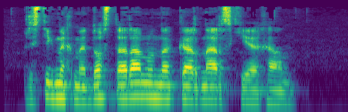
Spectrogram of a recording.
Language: Bulgarian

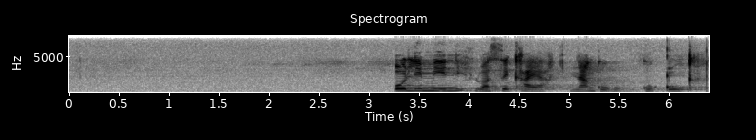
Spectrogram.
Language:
Zulu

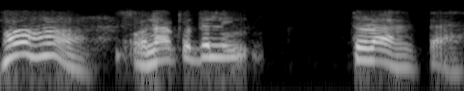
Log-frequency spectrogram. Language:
Santali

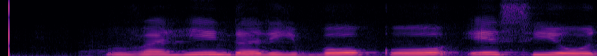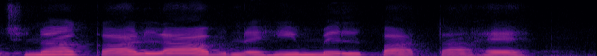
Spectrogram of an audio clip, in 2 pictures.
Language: Hindi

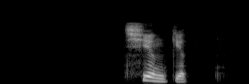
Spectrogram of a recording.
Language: Min Nan Chinese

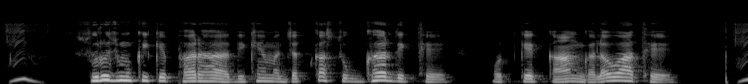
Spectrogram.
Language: Chhattisgarhi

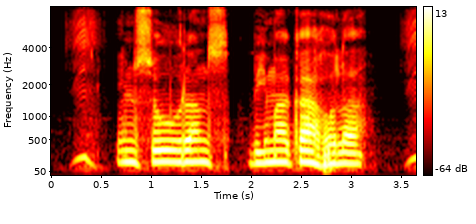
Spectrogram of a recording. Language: Bhojpuri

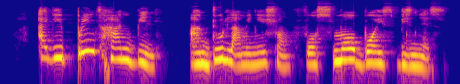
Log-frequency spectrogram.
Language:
Nigerian Pidgin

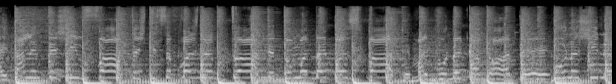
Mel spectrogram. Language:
Romanian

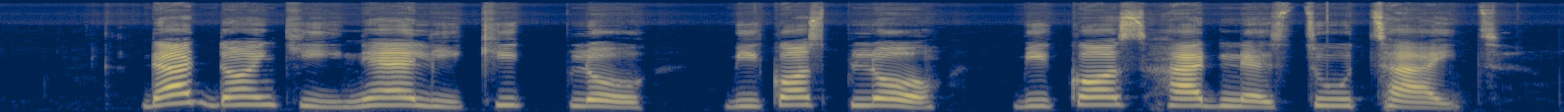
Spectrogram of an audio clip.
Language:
Nigerian Pidgin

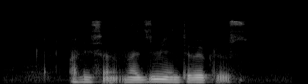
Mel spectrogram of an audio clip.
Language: Russian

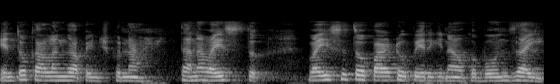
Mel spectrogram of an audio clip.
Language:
Telugu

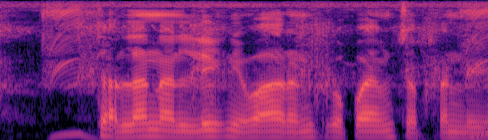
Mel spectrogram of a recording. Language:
Telugu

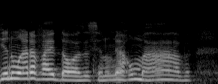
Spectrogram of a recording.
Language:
Portuguese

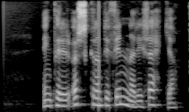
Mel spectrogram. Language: Icelandic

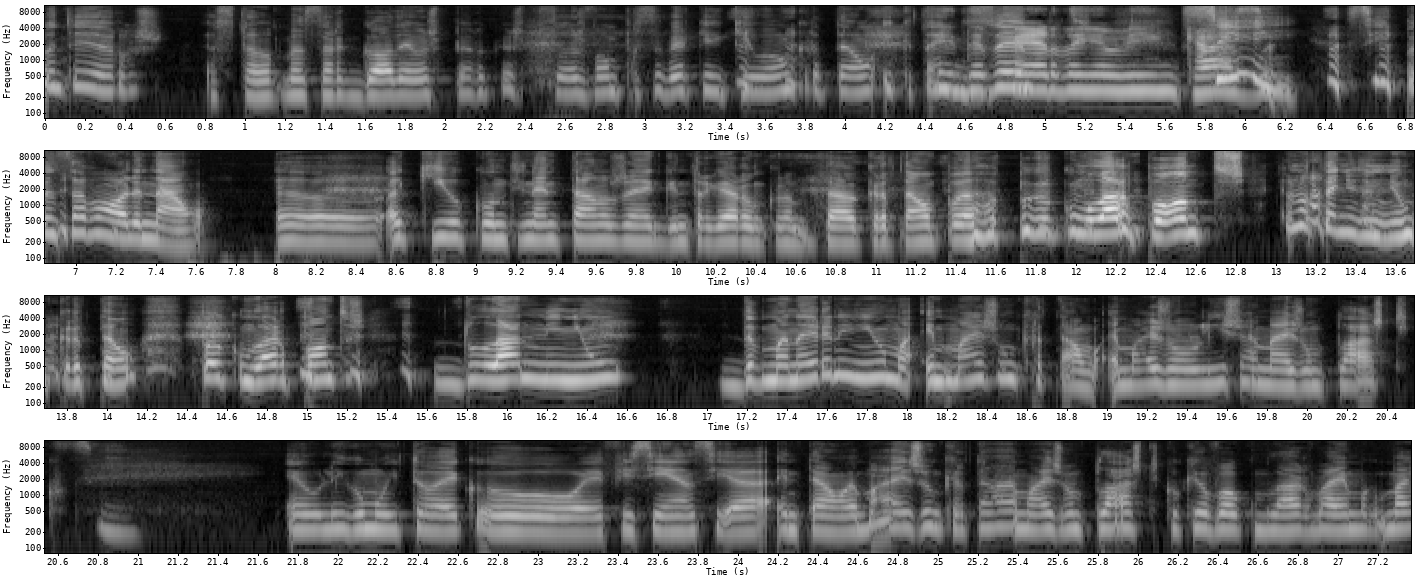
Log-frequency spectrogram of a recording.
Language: Portuguese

